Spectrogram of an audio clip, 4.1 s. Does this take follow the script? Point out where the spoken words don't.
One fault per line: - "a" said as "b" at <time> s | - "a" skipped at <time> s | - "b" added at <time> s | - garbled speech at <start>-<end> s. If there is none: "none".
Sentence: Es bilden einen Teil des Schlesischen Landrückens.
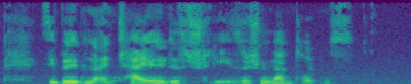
- "Es" said as "Sie" at 0.4 s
